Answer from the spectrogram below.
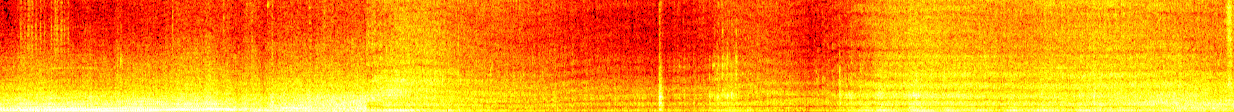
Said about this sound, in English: The car does rumble.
